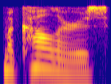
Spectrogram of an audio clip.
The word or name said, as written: McCullers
